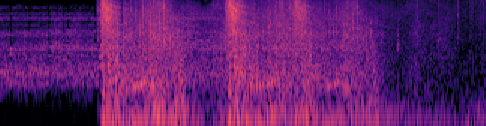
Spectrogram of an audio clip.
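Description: Explosions boom and rumble as shells hit tanks.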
